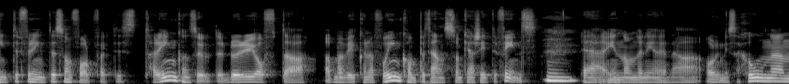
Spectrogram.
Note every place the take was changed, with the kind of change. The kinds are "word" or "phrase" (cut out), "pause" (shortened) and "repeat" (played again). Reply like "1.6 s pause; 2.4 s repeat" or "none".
3.1 s pause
